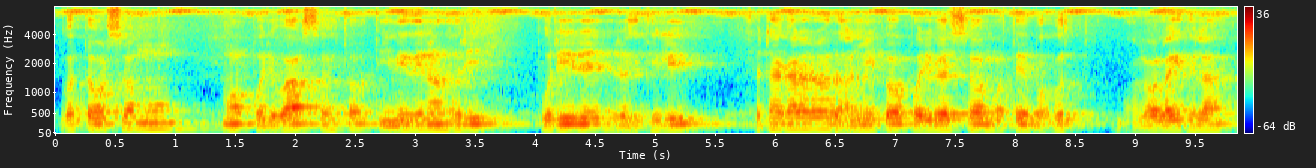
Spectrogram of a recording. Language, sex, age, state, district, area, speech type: Odia, male, 60+, Odisha, Boudh, rural, spontaneous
